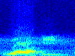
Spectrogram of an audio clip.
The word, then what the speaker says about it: Oahe: It's spelled O-A-H-E and pronounced from the Sioux, Wa'ee, and I don't know what it means.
